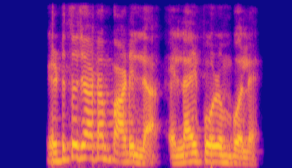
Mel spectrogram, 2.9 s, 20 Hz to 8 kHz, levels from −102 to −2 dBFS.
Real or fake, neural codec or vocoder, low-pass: fake; autoencoder, 48 kHz, 128 numbers a frame, DAC-VAE, trained on Japanese speech; 7.2 kHz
